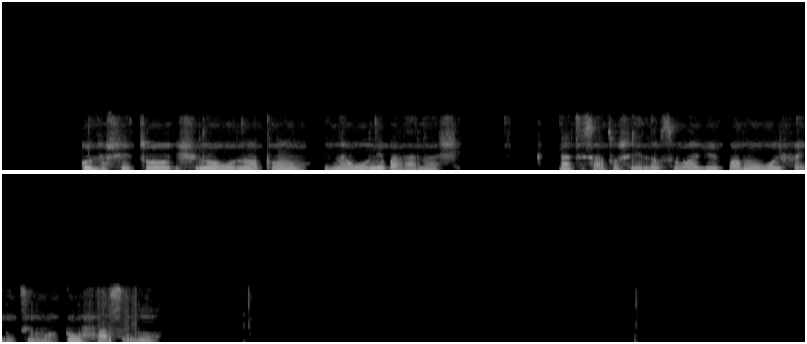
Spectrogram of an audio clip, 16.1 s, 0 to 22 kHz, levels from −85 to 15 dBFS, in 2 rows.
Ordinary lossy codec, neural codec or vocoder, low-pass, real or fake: Opus, 24 kbps; none; 7.2 kHz; real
